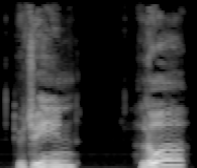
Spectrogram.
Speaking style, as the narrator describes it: He raised his voice and called

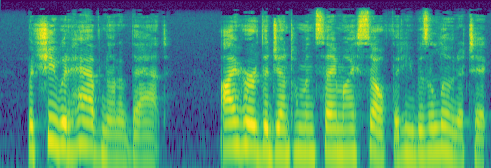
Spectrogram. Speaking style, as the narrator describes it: she said fiercely, and then dropping her voice

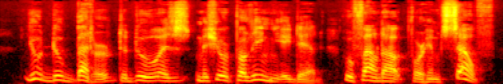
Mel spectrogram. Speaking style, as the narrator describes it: she cried indignantly

